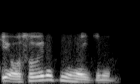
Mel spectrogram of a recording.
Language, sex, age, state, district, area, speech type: Bengali, male, 18-30, West Bengal, Uttar Dinajpur, rural, conversation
